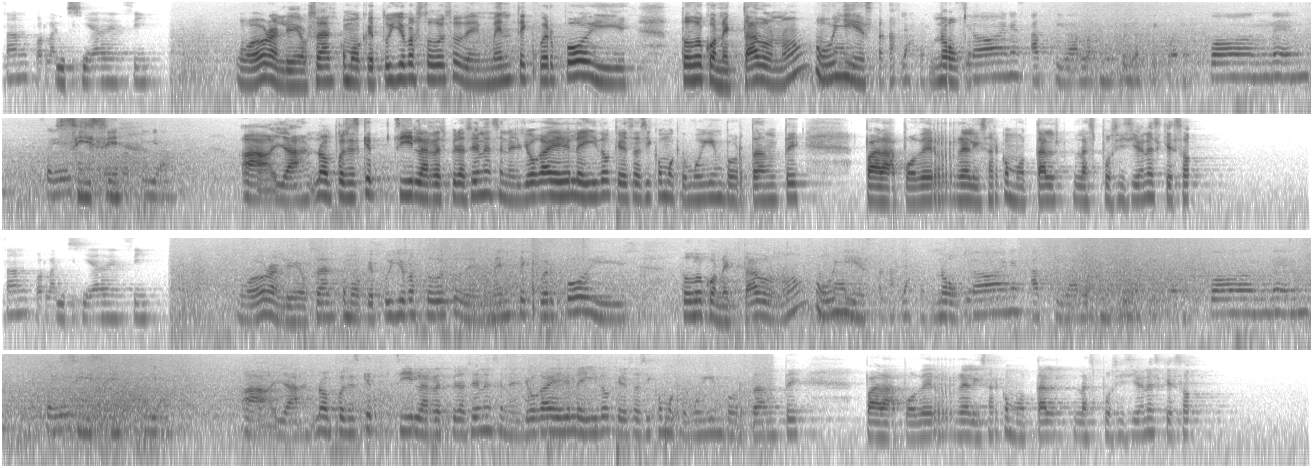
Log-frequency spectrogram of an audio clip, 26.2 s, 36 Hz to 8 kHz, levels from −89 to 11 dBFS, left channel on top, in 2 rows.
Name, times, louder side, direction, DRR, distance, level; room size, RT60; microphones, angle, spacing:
voice 1, 0.0-1.5 6.9-7.2 8.1-8.6 9.0-13.1 13.5-14.9, left 2 dB, 10° left, 0.5 m, -35 dB
voice 2, 0.5-0.9 2.3-8.7 9.3-9.6 13.6-14.5 15.5-25.0, left 8 dB, 90° left, 0.3 m, -25 dB
sound 1, 1.7-20.8, right 5 dB, 75° right, 0.6 m, -41 dB
9.8 x 8.6 x 8.6 m
head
